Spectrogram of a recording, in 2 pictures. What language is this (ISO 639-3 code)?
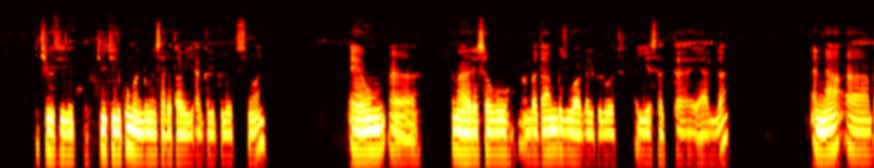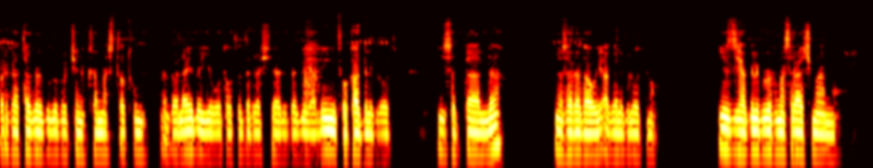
amh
